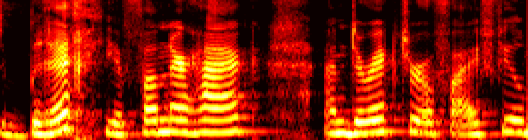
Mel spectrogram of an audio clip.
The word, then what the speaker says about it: Bregtje van der Haak: Um so my name is um difficult name to pronounce but it's Brechje van der Haak.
